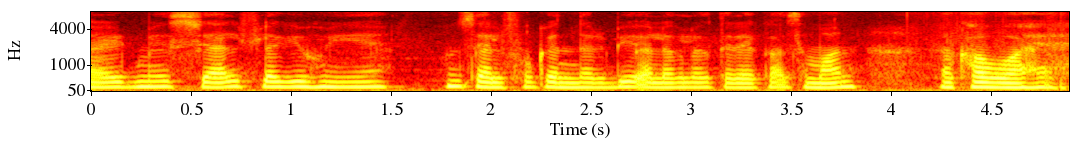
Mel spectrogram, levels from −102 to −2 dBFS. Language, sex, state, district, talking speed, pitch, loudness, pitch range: Hindi, female, Odisha, Malkangiri, 235 wpm, 185 Hz, -19 LUFS, 175-195 Hz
